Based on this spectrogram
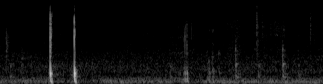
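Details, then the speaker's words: Dodge Ram 1500 front CV axle shaken by hand: two sharp metallic clicks half a second apart, then quiet; worn loose splines caught early, new axle planned, hoping front differential splines are undamaged. "Hear that as I shake that axle. So yeah, let's see if we can just put a new axle in there, and hopefully the splines on the front diff aren't pretty messed up, and life will be great."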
